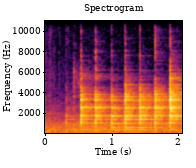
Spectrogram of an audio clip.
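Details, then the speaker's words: Ring test before mounting a grinding wheel: light taps with a small piece of timber around the outside give a clear, lingering ring, showing no cracks or faults; a cracked wheel would sound dull. "You grab a grinding wheel and a small piece of timber, and you just lightly knock around the outside of the grinding wheel. And it should give a distinctive ring."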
